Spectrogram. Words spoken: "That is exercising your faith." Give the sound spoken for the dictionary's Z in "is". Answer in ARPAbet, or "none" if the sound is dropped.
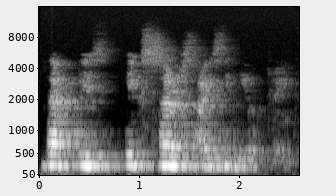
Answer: Z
